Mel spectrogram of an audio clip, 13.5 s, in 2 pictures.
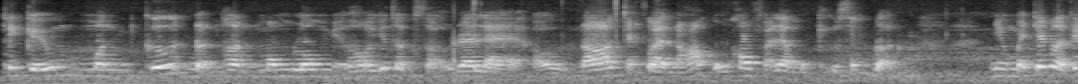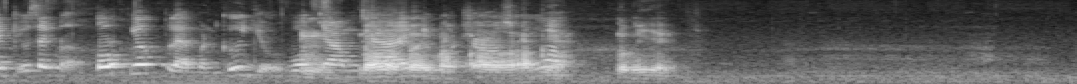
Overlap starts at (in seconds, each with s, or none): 8.6 s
